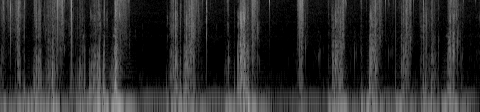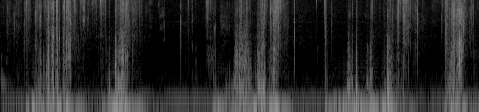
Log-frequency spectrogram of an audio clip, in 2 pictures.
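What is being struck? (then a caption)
Silicone ear with bamboo earpick. A thin bamboo earpick makes small scratching strokes inside the ear canal of a silicone ear on a binaural microphone. Close, dry, crunchy scrapes come in short bursts with brief pauses between them, over a steady low rumble.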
